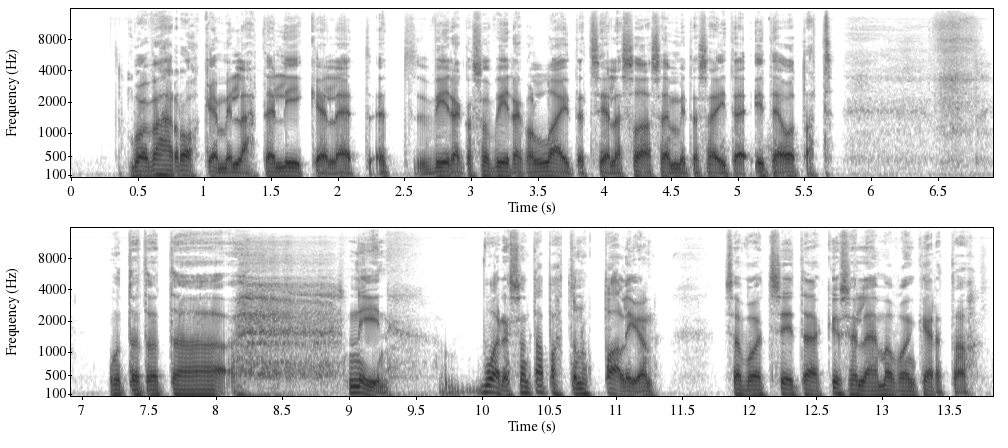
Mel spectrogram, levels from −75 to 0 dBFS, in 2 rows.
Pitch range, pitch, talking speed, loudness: 95-115 Hz, 100 Hz, 145 wpm, -20 LUFS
